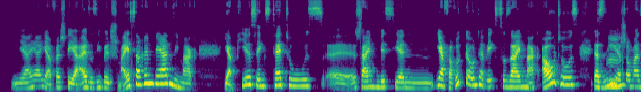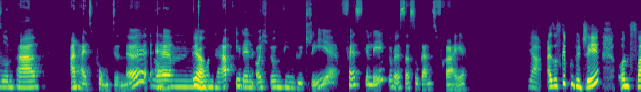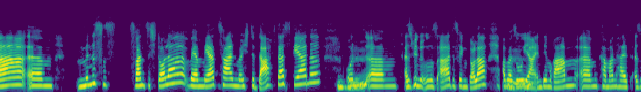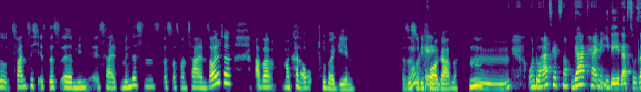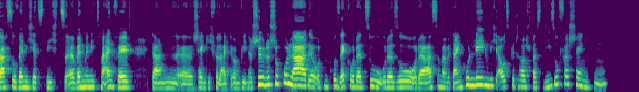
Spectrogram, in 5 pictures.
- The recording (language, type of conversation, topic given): German, advice, Welche Geschenkideen gibt es, wenn mir für meine Freundin nichts einfällt?
- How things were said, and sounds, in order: "Schweißerin" said as "Schmeißerin"; joyful: "Tattoos, äh, scheint 'n bisschen … paar Anhaltspunkte, ne?"; other background noise; drawn out: "Ähm"; stressed: "gar keine Idee"; put-on voice: "Kollegen"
